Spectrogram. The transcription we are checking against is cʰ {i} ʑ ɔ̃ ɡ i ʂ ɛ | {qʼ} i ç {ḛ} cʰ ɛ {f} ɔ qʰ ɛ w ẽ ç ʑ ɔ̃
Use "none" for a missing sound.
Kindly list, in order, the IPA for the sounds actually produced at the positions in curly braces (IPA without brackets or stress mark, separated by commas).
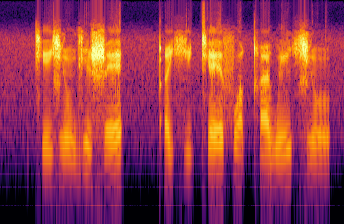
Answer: e, qʼ, e, f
